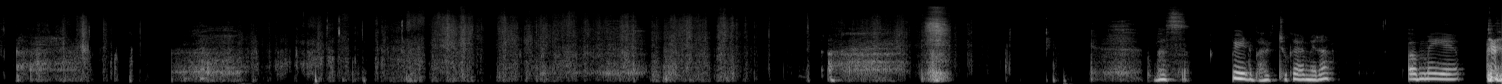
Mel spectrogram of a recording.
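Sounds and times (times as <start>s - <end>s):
crunching and chewing food: 0.0s - 10.2s.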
